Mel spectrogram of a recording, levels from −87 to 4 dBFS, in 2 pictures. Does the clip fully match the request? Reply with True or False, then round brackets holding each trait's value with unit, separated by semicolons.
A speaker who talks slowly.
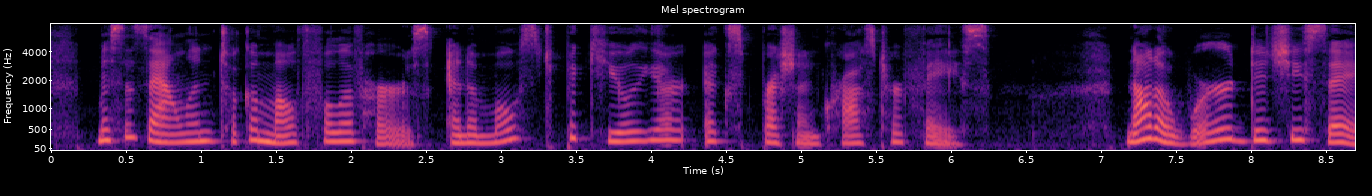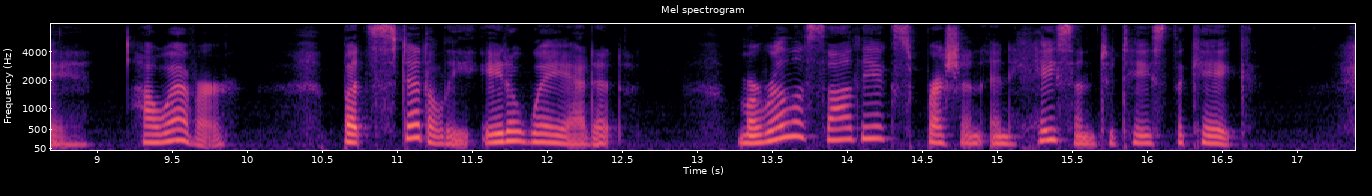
True (130 wpm)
